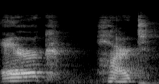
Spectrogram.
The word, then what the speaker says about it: Eckhart: It's Eric Hart, one word, phonetically said, Toll, spelled really weird and Swedishy.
